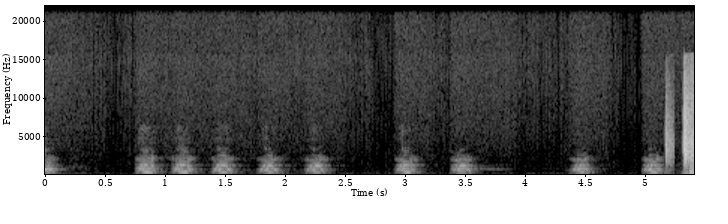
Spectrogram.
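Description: A dog barking faintly in the distance: short, rapid yaps, several a second in irregular runs. A couple of sharp clicks come right at the end.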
